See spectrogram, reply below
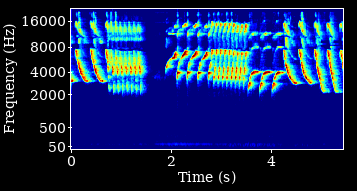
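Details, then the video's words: Long canary song used as a lure, mixing descending whistles, a buzzy trill, a short pause, then dense rapid trilling and wide downslurred notes repeated about three per second. "masteran burung kenari gacor panjang untuk pancingan"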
